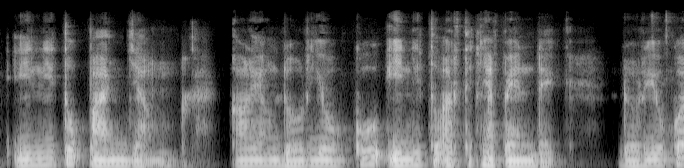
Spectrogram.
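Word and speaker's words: 努力: Ini itu jawaban yang benar itu Dorioku yang nomor 3 pendek guys ya jangan panjang.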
